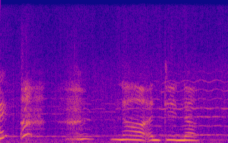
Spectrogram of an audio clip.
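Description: A woman whimpering and crying, her voice coming in short broken tearful sounds with a longer held cry over the second half.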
